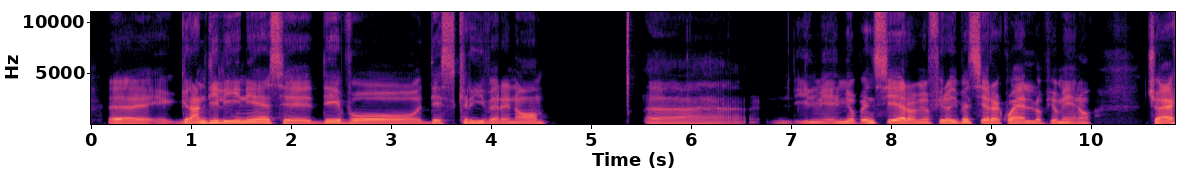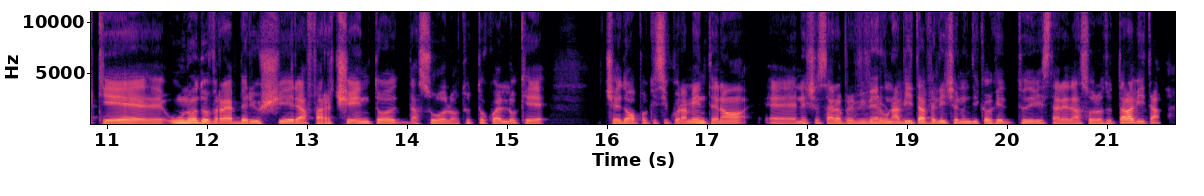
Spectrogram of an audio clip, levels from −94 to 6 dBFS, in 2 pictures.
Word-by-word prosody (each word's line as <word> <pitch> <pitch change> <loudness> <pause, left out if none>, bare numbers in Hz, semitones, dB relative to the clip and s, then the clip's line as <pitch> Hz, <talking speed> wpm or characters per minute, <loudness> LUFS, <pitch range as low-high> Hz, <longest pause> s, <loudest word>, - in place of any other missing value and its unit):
uhm, 125 - -2
grandi 160 +4 +3
linee 155 0 +3
se 125 -4 -2
devo 130 -4 -1
descrivere, 135 0 -3
no, 130 0 -4 1.0
uhm, 110 -1 -9 0.5
il 120 +1 -7
mie 120 -2 -6
il 120 +2 -5
mio 135 +1 -1
pensiero 150 -1 +2
il 120 - -3
mio 120 0 -2
filo 135 +3 -1
di 135 - +2
pensiero 150 -1 +1
è - - -3
quello 120 -3 0
più 125 - -7
o - - -4
meno. 105 -3 -4 0.5
Cioè 145 +1 +2
che 135 -3 +3
uno 165 +3 +6
dovrebbe 145 -2 +4
riuscire 150 0 +2
a 150 - +3
far 145 +1 -1
100 145 0 +1
da 125 -4 -10
solo. 115 -1 -2
Tutto 140 +2 -6
quello 140 -2 0
che 125 -1 -3 0.6
c'è 140 0 0
dopo, 140 -2 0
che 120 - -11
sicuramente, 140 +4 0
no, 140 +1 +1 0.2
è 110 -3 -5
necessario 130 +3 -1
per 125 0 -3
vivere 135 +1 -1
una 135 -1 +1
vita 155 +2 +4
felice, 145 0 0
non 135 0 0
dico 140 +1 +1
che 140 -1 -2
tu 140 - -5
devi 135 -1 0
stare 125 0 -3
da 125 0 -2
solo 125 0 -2
tutta 130 +7 0
la 190 - +9
vita, 135 -4 -2
135 Hz, 165 wpm, -23 LUFS, 125-145 Hz, 1.0 s, la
